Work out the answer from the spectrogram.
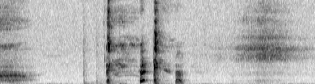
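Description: A short run of four quick, fairly dry coughs in a quiet room: cough from an adult with a minor illness.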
